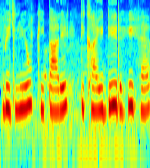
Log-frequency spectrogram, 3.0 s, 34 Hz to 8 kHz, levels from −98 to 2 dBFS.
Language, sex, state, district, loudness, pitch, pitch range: Hindi, female, Himachal Pradesh, Shimla, -13 LUFS, 235 Hz, 225-250 Hz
